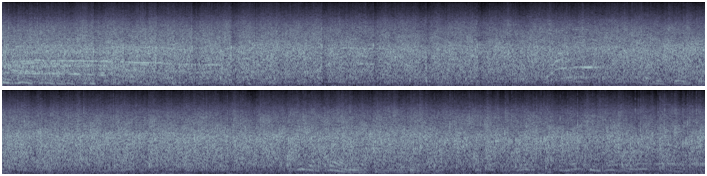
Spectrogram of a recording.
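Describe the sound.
A studio audience at a radio panel game applauds the winner with loud, sustained clapping. The applause stays thick and even from start to finish with no break.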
